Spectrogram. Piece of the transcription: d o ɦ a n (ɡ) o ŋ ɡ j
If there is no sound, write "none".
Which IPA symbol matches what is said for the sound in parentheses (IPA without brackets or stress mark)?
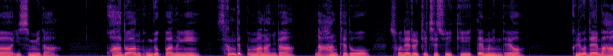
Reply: k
